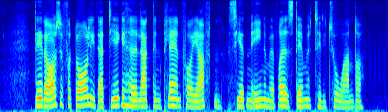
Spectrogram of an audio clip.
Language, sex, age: Danish, female, 51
